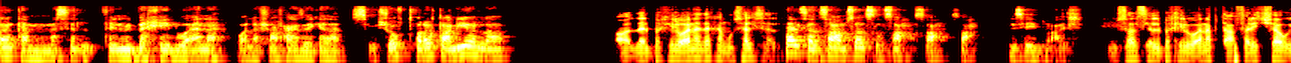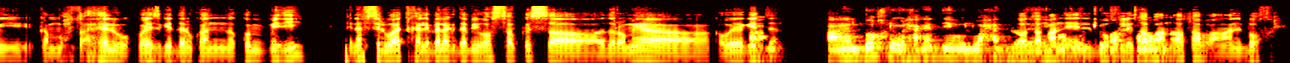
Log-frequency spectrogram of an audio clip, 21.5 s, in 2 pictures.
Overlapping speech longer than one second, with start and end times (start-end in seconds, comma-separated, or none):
19.1-20.6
